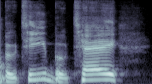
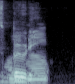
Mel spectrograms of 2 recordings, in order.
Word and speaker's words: Boutte: Everybody has said Kayshon Boutte. He said this week, talking with reporters, it's Booty. Booty. He said it's pronounced Kayshon Booty.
